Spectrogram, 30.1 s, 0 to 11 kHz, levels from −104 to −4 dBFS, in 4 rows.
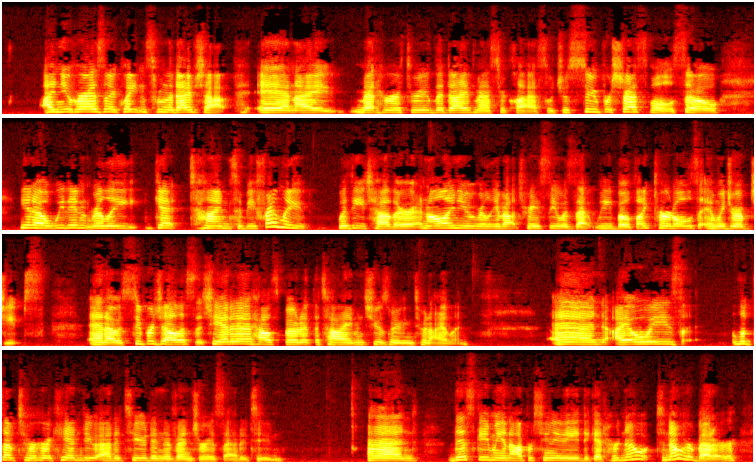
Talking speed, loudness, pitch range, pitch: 200 wpm, -20 LUFS, 205-240 Hz, 220 Hz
